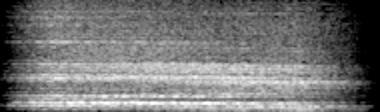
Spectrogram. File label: man die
